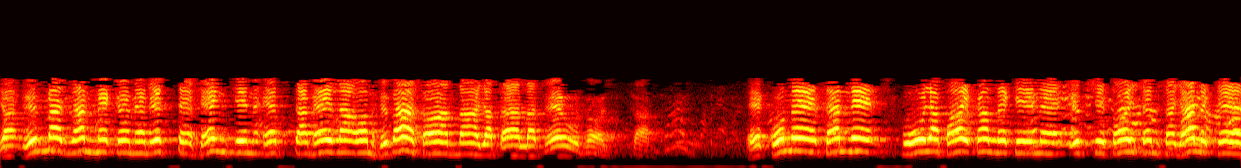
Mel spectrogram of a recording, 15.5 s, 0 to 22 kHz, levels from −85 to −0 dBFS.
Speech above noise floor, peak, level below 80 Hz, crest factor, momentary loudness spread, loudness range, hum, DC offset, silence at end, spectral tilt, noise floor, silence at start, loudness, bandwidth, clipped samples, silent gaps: 35 dB; -4 dBFS; under -90 dBFS; 16 dB; 9 LU; 6 LU; none; under 0.1%; 0 s; -3.5 dB/octave; -53 dBFS; 0 s; -18 LUFS; 4 kHz; under 0.1%; none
